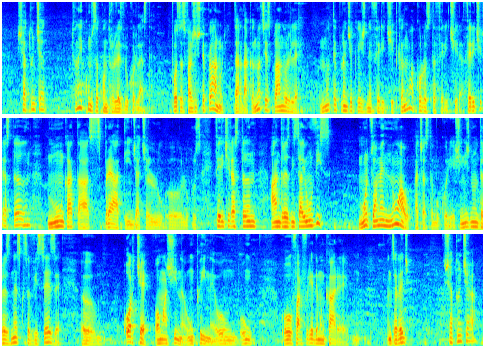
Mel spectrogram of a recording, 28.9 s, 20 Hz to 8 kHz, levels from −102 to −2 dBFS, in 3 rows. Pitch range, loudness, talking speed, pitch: 95-130 Hz, -30 LUFS, 160 wpm, 110 Hz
